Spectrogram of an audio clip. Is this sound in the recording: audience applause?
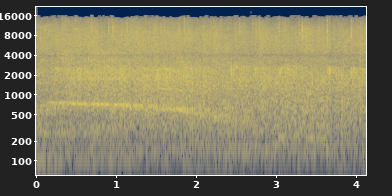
yes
